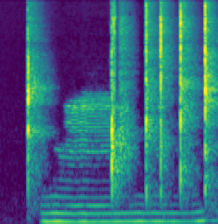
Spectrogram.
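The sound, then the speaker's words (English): A string of sharp claps demonstrating the rhythmic 'car wash clap' used at a poetry slam, landing in a loose rhythm, six quick hits over about two seconds, layered over a steady low humming tone that holds throughout. “And so the car wash clap started.”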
